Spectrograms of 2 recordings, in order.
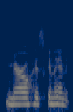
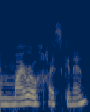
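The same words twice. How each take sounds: First: "Miro Heiskanen" as "MEH-ro HISS-kanen"; short vowels in both names of "Miro Heiskanen"; first pronunciation attempt. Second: "Miro Heiskanen" as "MY-ro HICE-kanen"; long "eye" vowel in both names of "Miro Heiskanen"; alternative pronunciation attempt. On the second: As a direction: say "Miro" to rhyme with "Cairo". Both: Shown as a demonstration. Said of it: "not very good with names".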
